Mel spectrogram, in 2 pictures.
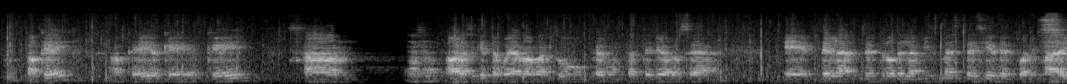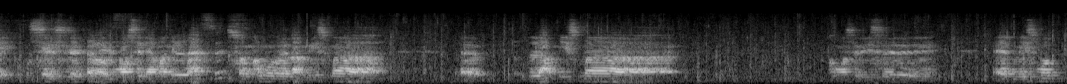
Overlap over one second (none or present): present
